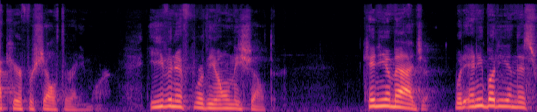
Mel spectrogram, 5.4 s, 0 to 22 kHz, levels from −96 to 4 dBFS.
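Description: Speech carries clock drift between sender and receiver. The sending clock runs roughly five percent fast, so the receiver's jitter buffer keeps overfilling and must discard audio to stay in step. On a waveform this leaves tiny, unevenly spaced seams where the trace jumps abruptly. These repeated timing corrections run from 0.31 s to 5.14 s. Each trims a short piece, making the sound play at 105% speed and heard as slight hiccups and a faintly rushed, unsteady tempo. A spectrogram shows narrow vertical breaks where harmonic lines cut off and resume.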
